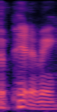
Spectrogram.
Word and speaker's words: epitome: then I and then I looked up the pronunciation of it and it was like oh that's epitome.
